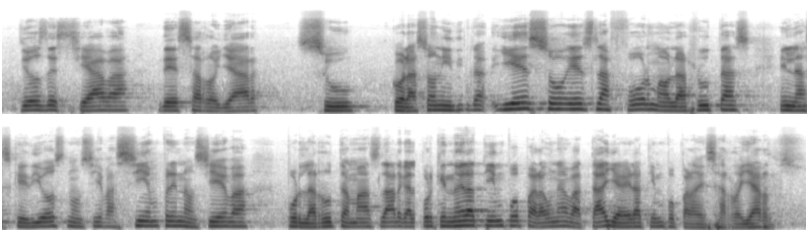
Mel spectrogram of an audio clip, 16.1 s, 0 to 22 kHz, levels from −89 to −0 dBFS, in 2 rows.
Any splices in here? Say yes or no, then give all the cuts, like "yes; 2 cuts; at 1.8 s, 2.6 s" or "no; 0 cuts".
yes; 2 cuts; at 4.6 s, 12.2 s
